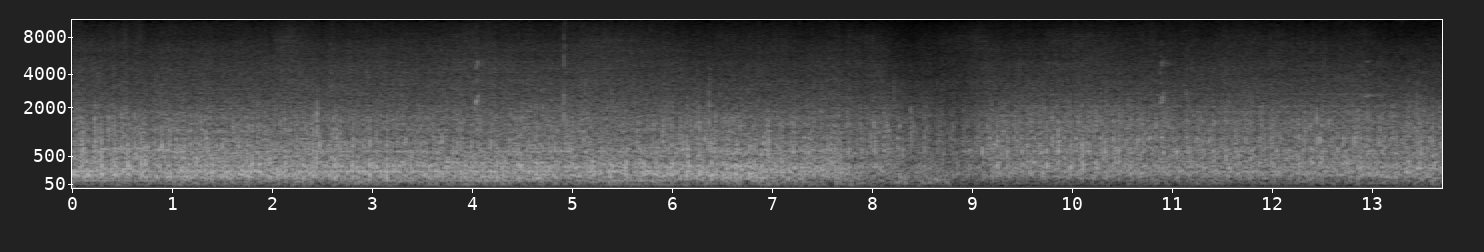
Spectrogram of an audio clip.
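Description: Heavy diesel machinery running steadily, with a low engine hum in the first few seconds and wind on the microphone. The sound eases briefly about eight seconds in.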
